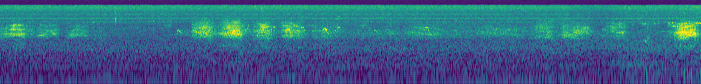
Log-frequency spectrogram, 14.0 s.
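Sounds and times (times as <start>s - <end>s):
distant harsh bird calls: 3.4s - 14.0s.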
